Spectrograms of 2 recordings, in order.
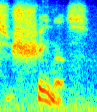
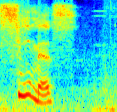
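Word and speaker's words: Seamus: my name on stream my name is Sheamus uh that is spelled s EA M it is not pronounced seus it is not spelled with an H uh the kids at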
